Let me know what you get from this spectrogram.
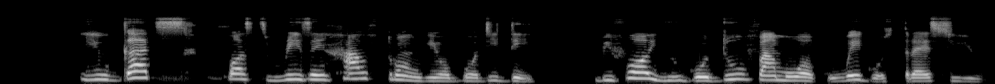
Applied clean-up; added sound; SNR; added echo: neural mask model Resemble Enhance denoiser.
